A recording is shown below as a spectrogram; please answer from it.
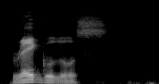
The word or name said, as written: Regulus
